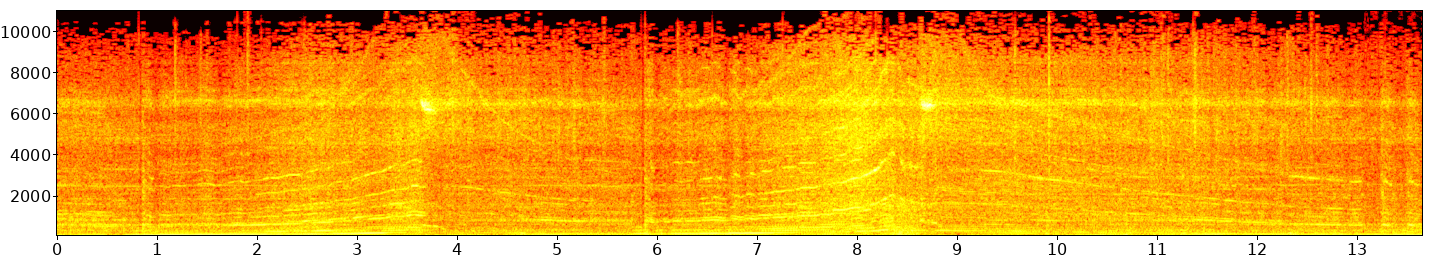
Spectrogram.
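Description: Nissan March race car's engine heard from inside the cabin, revving up hard twice, each climb dropping off sharply at its peak about four and eight seconds in, then easing down and rising again near the end.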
